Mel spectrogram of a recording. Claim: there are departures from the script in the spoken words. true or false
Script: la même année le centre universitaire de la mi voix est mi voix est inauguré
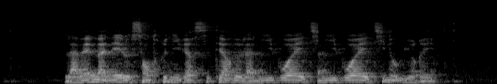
false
